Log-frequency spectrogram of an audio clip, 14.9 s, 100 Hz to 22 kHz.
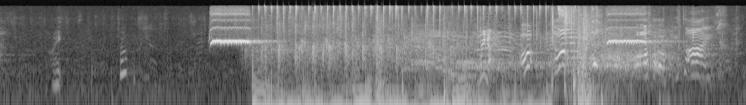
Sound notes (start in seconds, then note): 4.2 whistle blowing; 5.0 crowd clapping; 12.0 whistle blowing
